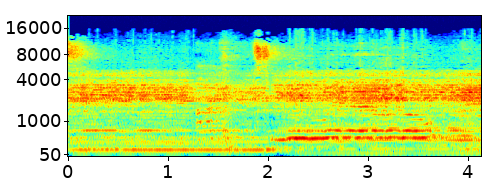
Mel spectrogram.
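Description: A live rock song played loud: a singer into a microphone over sustained held chords and a steady beat.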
